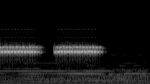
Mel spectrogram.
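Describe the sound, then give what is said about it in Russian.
A mobile phone rings with an incoming call in an apartment, the ringtone sounding in two steady electronic bursts with a short gap between them, fairly loud, with a low hum underneath. “Поднес к своей голове, и секунду спустя в моей квартире зазвенел мобильник”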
